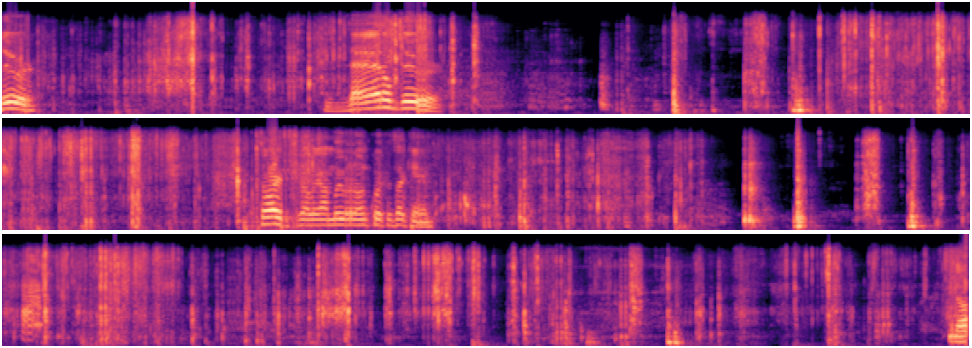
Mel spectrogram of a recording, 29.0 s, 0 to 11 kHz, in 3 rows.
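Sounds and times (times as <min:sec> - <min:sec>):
plastic wrapping crinkling: 0:00.4 - 0:04.8, 0:08.2 - 0:15.8, 0:19.3 - 0:29.0.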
